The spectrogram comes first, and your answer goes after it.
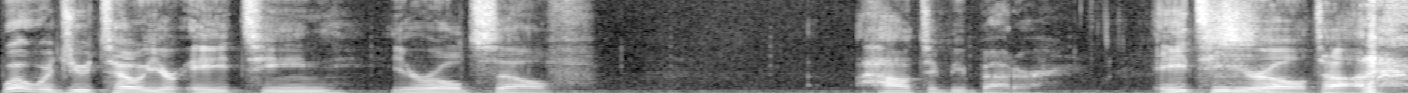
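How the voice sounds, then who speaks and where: Pausing long and often, a man with an American accent speaks very slowly at medium pitch, his intonation lively. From Chicago. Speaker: program director and podcast host. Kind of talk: interview.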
